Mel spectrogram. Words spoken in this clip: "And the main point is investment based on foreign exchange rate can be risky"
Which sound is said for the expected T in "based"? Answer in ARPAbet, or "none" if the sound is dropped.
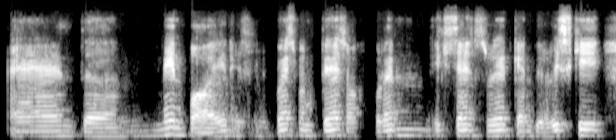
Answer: none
